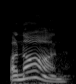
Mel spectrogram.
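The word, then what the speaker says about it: ענן: at pronouncing this one anon anon sounds like our abbreviation for anonymous on on it means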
